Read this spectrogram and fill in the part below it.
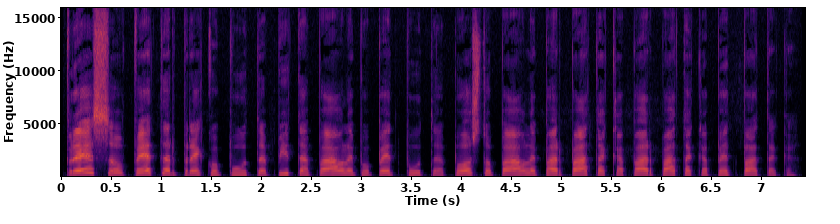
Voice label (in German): bosnisch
